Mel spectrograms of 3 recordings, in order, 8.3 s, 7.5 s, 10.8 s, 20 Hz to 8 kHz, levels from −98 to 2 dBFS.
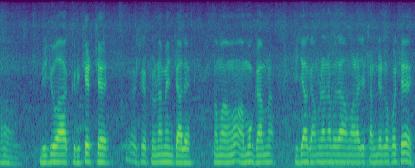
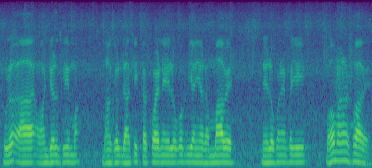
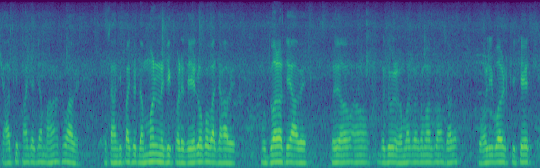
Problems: none marked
